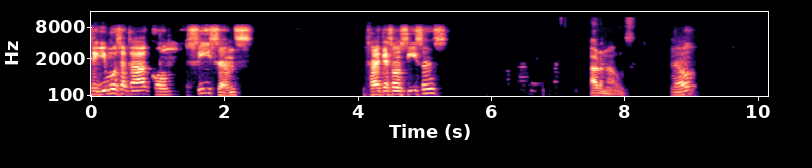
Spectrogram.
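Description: A young man speaks calmly through an online call, in short phrases with pauses.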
